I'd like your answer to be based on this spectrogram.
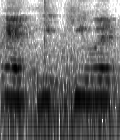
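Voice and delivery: ordinary talk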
